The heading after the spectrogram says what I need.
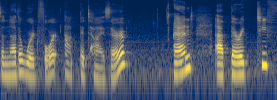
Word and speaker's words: aperitif: word for appetizer and aperitif is another one the stress goes right there on the last syllable I did check out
